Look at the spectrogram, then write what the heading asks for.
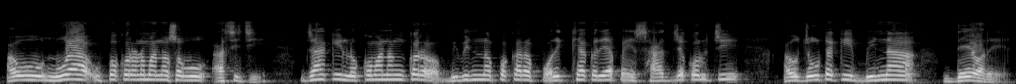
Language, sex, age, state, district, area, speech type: Odia, male, 18-30, Odisha, Bhadrak, rural, spontaneous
